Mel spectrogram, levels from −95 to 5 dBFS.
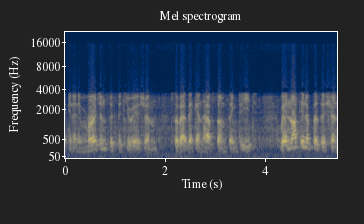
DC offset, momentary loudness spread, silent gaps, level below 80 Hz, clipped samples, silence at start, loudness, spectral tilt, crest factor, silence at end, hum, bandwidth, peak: under 0.1%; 14 LU; none; -68 dBFS; under 0.1%; 0 s; -26 LUFS; -4.5 dB/octave; 18 dB; 0 s; none; 5.4 kHz; -8 dBFS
